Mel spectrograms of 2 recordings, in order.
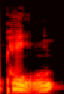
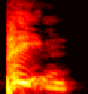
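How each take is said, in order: First: Said in the usual way. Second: Higher, louder mock bellow of the name; calling out. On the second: Angry man demanding Peyton on the phone, mock yell. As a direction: imitate him demanding her by name. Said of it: "and he's like".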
